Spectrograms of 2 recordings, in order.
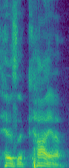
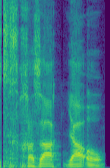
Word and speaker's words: Hezekiah: The way you pronounce the king's name is Chazak Yao, Chazak Yao, and it means Yahweh is strong.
